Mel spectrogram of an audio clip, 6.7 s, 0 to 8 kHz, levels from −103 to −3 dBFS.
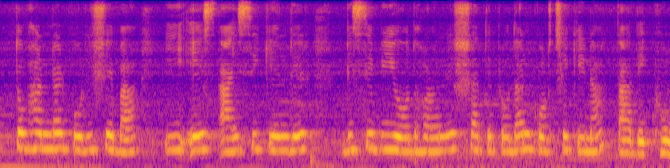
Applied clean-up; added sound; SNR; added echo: none; none; none; reverberation time 0.2 s.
